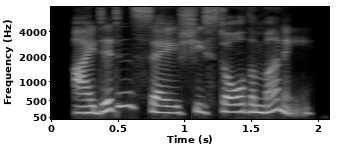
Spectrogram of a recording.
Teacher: Finally, let's stress money. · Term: sentence stress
